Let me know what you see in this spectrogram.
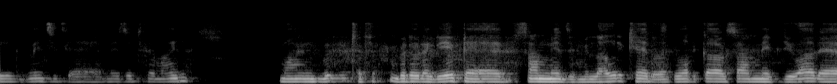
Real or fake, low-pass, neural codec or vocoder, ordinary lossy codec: fake; 7.2 kHz; codec, 16 kHz, 1.1 kbps, Voila-Tokenizer; none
